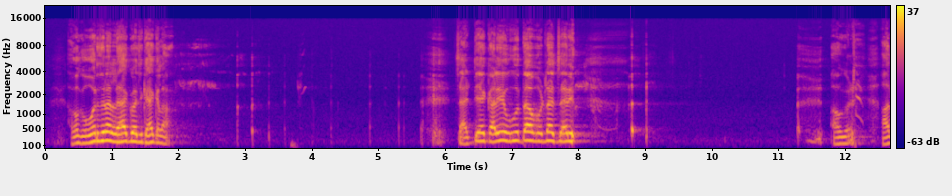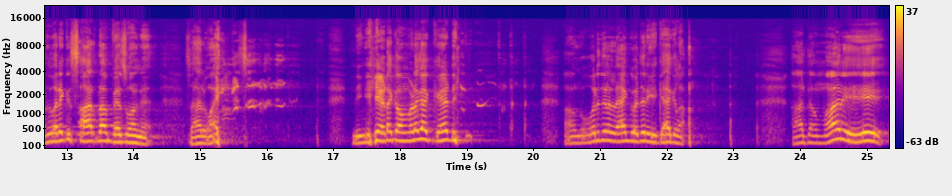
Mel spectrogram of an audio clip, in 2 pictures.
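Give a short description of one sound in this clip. An elderly man sings into a microphone in drawn-out phrases with pauses between them.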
